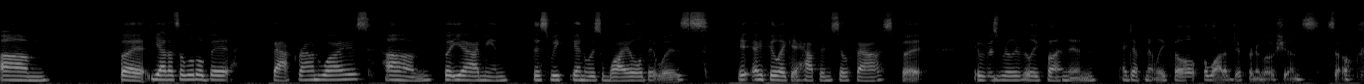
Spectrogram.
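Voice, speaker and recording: In an American accent, a woman speaks at medium pitch and a moderate pace. Her intonation is monotone and flat, against a quiet background. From US Midwest, Illinois. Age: 20s. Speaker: long drive golfer. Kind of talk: interview.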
